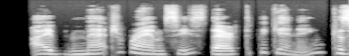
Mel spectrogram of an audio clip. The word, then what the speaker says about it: Ramses: say, I've met Ramses there at the beginning because it's Ramsey, yes? Mhm.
